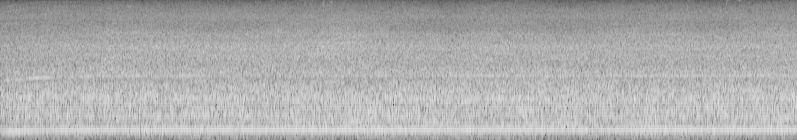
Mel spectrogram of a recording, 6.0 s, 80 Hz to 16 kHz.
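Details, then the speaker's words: Hoover SC364 Vogue 1300 vacuum cleaner, unboxed before restoration: steady, even motor whine with strong airflow rush, no rattles or surging; motor sounds fine, no problem. "I'm not taking the motor apart or anything like that because the motor to me sounds fine there there's no problem with the motor"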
